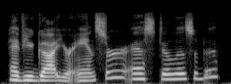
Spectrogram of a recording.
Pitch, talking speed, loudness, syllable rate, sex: 230 Hz, 180 wpm, -17 LUFS, 5.9 syllables/s, female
